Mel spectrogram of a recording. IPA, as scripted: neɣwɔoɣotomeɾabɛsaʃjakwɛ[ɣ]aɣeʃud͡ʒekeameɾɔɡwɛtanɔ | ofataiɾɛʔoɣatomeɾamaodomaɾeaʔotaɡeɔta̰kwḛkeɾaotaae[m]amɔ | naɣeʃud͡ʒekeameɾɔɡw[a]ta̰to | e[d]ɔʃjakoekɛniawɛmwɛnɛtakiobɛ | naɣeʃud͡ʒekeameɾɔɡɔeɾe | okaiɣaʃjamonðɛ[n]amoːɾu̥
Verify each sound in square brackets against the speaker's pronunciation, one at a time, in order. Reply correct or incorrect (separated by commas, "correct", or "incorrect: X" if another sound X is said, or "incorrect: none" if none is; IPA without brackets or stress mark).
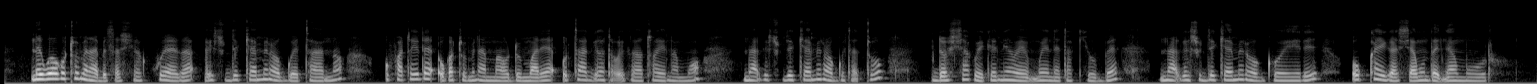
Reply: correct, incorrect: n, incorrect: ɛ, correct, incorrect: ɲ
